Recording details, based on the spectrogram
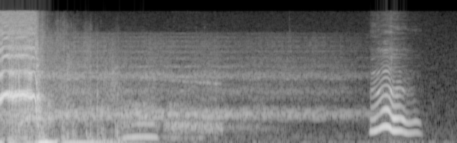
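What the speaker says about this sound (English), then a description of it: "Sneaker will scream like a girl" Loud high-pitched scream at the very start, wavering and piercing, followed by quieter voices and sounds, then a second shrill wavering squeal near the end.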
